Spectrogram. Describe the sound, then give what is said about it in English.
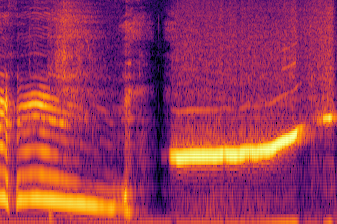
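A drawn-out wolf whistle imitated by a voice, loud: a long falling hum-like glide, a short pause, then a thin whistled tone slowly rising in pitch. “Just, yes, just a very, very, very slow wolf whistle as he approached and passed.”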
